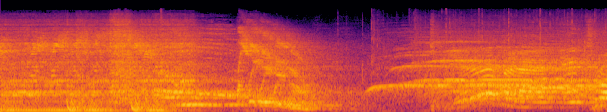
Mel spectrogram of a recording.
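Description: Dance-routine music with a heavy bass beat that cuts out about two seconds in, followed by a falling swoop. The audience then cheers, with high children's shouts and whoops building near the end.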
